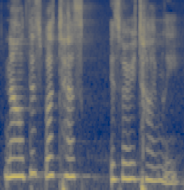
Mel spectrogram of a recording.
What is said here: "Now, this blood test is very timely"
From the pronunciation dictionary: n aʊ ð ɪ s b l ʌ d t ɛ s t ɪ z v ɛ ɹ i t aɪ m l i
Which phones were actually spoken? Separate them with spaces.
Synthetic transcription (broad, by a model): n aʊ ð ɪ s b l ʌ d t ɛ s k ɪ z v ɛ ɹ i t aɪ m l i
